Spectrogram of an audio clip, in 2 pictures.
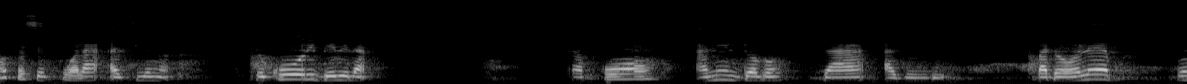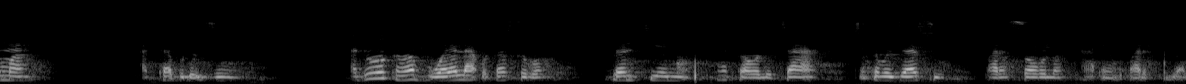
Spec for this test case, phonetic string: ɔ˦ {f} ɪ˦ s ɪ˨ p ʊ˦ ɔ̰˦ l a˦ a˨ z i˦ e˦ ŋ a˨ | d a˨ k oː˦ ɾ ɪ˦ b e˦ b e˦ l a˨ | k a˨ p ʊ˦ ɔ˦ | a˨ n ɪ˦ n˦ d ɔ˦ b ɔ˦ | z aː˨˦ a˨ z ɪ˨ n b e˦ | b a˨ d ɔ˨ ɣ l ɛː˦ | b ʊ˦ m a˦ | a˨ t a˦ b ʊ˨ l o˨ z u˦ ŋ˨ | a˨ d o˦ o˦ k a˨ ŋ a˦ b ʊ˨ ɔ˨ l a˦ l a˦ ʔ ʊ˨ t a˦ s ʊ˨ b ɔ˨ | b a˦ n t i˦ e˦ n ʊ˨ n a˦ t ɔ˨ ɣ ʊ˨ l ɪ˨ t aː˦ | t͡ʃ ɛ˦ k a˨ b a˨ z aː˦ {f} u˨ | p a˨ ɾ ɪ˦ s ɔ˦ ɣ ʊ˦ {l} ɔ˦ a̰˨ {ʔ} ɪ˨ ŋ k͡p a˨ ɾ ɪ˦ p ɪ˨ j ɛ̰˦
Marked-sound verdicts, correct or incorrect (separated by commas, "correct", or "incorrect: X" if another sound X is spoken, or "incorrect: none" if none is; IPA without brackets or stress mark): correct, incorrect: s, correct, correct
